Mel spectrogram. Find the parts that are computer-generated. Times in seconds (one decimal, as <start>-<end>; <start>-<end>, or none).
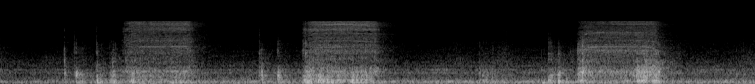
0.8-1.9; 6.5-7.6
